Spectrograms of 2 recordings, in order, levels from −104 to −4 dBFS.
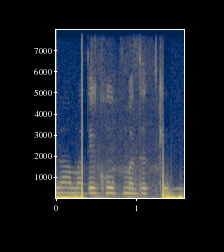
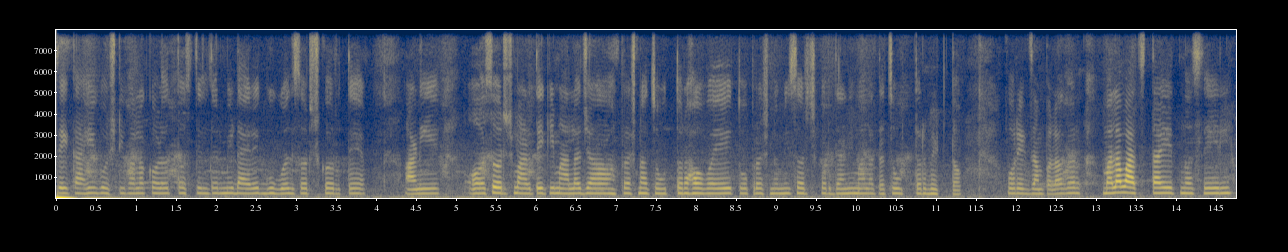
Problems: constant background noise, background conversations at intervals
